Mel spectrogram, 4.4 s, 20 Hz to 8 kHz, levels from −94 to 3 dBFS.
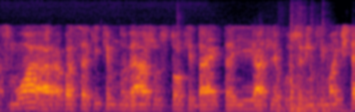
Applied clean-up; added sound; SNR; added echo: none; Sliding door / Train; 19 dB; reverberation time 0.2 s.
